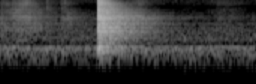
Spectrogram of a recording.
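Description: A bowl is set down on a hard floor with a clatter.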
